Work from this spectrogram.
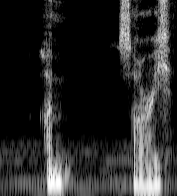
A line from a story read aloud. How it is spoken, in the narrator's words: I said in a dry, panicked voice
